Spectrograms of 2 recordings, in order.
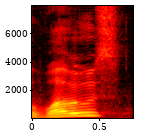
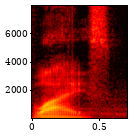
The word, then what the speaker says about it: Wise: That's how we're pronouncing it, by the way. Like in case you saw the, how the fuck am I meant to pronounce that? Woes, says like. No, bro. It's Wise. That.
